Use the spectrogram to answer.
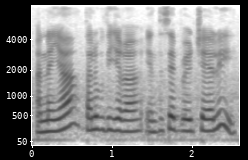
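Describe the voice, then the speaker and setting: A woman's voice: mid-range voice, a little fast, slight background noise, natural voice. A woman reading the part of a playful young sister who teases her brother. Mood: impatient. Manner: teasing, giggly.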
